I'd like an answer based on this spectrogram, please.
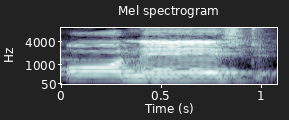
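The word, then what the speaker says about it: honest: पहला अक्षर है देखिए एच ओ एन ई एस टी तो देखिए एच के तुरंत बाद ओ आ रहा है इस ओ के कारण इस एच का उच्चारण नहीं होगा इसलिए कैसे बोलिएगा ऑनेस्ट और ऑनेस्ट आप जानते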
